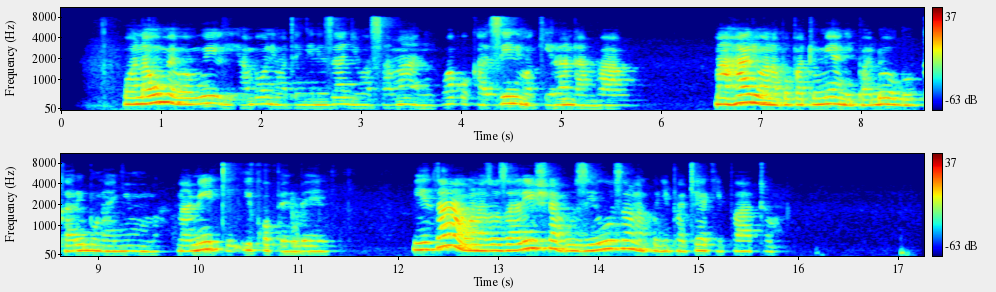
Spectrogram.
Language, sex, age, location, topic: Swahili, female, 36-49, Dar es Salaam, finance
